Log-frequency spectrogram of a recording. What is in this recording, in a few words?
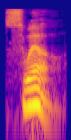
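"swell", English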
